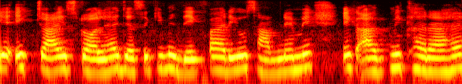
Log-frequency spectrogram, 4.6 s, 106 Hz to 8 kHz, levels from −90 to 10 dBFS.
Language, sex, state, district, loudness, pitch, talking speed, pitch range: Hindi, female, Bihar, Katihar, -14 LUFS, 220 Hz, 245 wpm, 200-240 Hz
